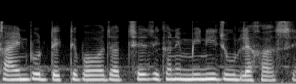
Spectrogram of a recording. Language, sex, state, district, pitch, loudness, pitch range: Bengali, female, West Bengal, Cooch Behar, 225 Hz, -11 LUFS, 215-235 Hz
